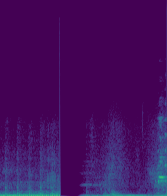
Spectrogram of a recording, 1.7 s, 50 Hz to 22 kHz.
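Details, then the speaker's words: BMW 335is engine at rough idle with a fast, regular deep knock under the rumble from worn rod bearings; crankshaft and rods are considered done and the engine is being pulled. "give him one that's all in one man thanks Guy she's a knocker buddy she's a knocker"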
